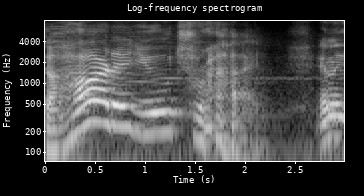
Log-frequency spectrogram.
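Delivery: slow speech, laughing through the words. Teaching viewers the basics, laughing at themselves while talking. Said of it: "excuse me for laughing".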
